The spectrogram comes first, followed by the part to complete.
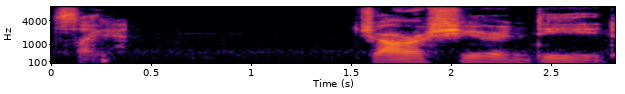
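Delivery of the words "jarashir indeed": muttering under breath, quieter. A character looks up where a companion just vanished, muttering under breath. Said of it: "will mutter under their breath".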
